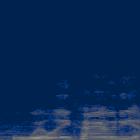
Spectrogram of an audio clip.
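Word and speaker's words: Wile E. Coyote: Who else pronounced it Willie Coyote as a kid? If you did, you were correct and probably cool. It was wy coyote when I watched it as a kid, but I wasn't that generation.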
